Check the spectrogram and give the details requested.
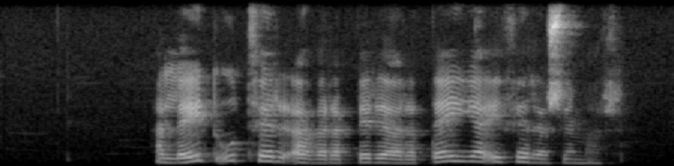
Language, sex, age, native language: Icelandic, female, 50-59, Icelandic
